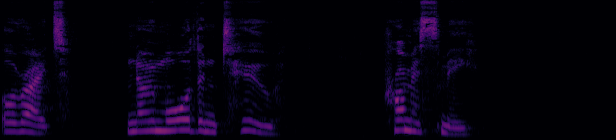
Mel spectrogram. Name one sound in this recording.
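A young woman speaks softly and pleadingly, close by.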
